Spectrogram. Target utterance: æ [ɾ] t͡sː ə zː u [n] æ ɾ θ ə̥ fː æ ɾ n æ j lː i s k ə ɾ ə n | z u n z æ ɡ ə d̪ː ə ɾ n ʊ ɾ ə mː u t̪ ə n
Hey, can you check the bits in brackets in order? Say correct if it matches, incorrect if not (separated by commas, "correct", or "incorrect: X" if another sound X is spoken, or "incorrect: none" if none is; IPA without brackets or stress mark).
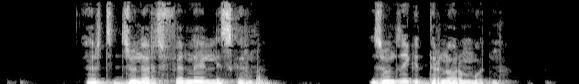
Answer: correct, correct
